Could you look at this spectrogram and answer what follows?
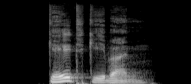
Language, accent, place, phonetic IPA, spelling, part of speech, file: German, Germany, Berlin, [ˈɡɛltˌɡeːbɐn], Geldgebern, noun, De-Geldgebern.ogg
- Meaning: dative plural of Geldgeber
